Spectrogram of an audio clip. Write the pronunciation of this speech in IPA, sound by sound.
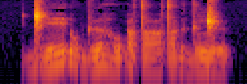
ɡ͡ǁ eː ɗ o ɡ ø ə̯ ɦ o ɠ o tˤ øː tˤ y ɡ ɘ ɡ ɘ ŋ͡ǁ ø

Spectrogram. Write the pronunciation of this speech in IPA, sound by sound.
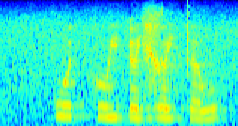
k w u˦˥ t̚ k u˧ j ɗ ə˨˦ j ɣ ə˧ j t̪ ə˨˦ w

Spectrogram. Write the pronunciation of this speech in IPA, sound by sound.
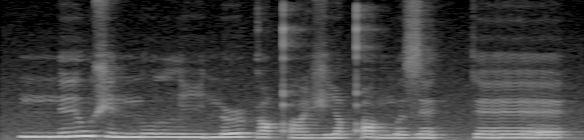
nː ɪː w ʃ ɪ nː u lː iː n ə˞ ɡ ɑ qʼ ɑ̃ ʒ i qʼ ɔ ŋ͡m ə z ɛ kː ɛː

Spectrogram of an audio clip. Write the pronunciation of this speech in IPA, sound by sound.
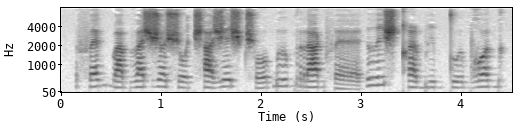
f ɛ˨˦ ɡ b a˨ b ð a˨ ʃ ʒ œ˨ ʃ o˨ t͡ʃʰ a˨ ʒ e˦ ʃ t͡ʃʰ o˨˦ ɓ ɯː˦ b r aː˦ ɡ f ɛː˨ | ð i˦ ʃ qʰ i˨ b i˨ b tʷ ɯː˨ b ʁʷ ə˦ ɡ

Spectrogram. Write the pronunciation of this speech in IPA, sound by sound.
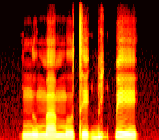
n u˨ m a˨ m o˨ t e˧ ɡ͡b i˦ k͡p e˦˨

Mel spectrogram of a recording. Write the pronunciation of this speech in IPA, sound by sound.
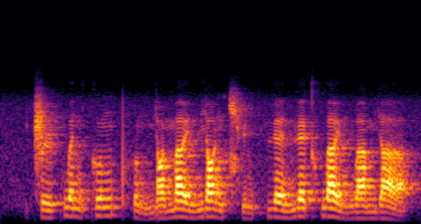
ʈ͡ʂ ɻ̩˧˥ k w ə˥˩ n k ʊ˥ ŋ pʰ ʊ̰˨˩ ŋ m j ɑ˦ ʊ̯ m a˥˧ ɪ̯ n̪ j ɑ˥˩ ŋ t͡ɕʰ y˩ n pʰ ɥ ɛ˥˧ n̪ ɥ ɛ˥˧ kʰ w a˥˩ ɪ̯ m w ä˥ m j ä˥˩

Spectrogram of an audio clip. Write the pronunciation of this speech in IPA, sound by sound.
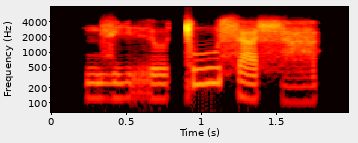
n z i˩ r ɵ˩ ǀ uː˥ s a˩ ɬ a̤˩

